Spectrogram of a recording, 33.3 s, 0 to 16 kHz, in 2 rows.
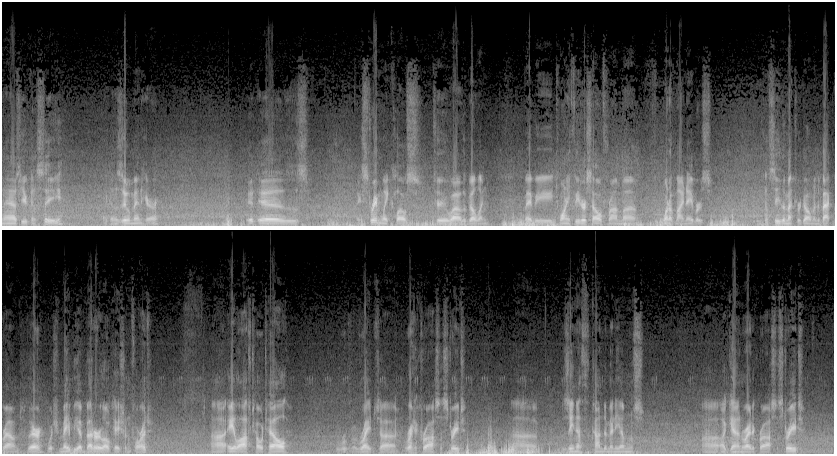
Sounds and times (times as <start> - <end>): Speech: 0.0 - 1.3, 2.0 - 3.2, 4.9 - 6.2, 7.1 - 9.8, 10.4 - 14.3, 15.2 - 19.7, 20.8 - 22.5, 23.4 - 26.0, 26.9 - 29.5, 30.7 - 32.8.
